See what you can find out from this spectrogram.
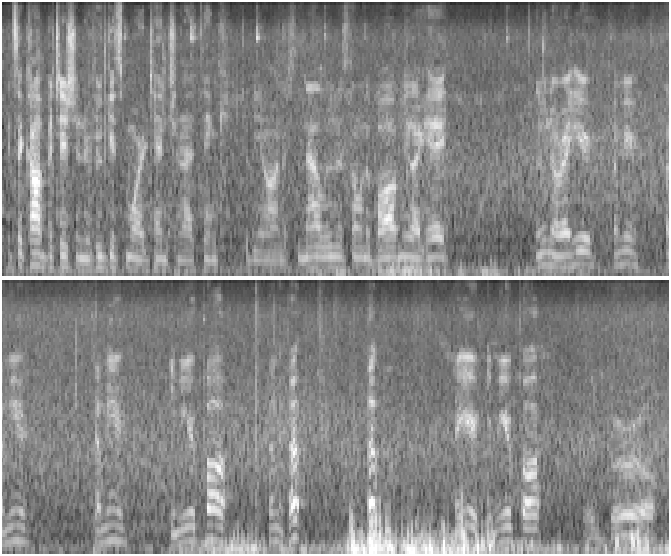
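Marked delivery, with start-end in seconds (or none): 4.2-13.2 quiet dog commands. Real, not acted.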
